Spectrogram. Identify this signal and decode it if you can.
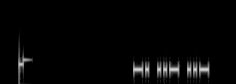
Morse code, heard as a keyed tone, about 40 wpm, 700 Hz. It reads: NUU
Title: USA Call Sign Postfixes - 3 Letters 40wpm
